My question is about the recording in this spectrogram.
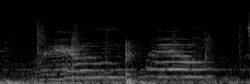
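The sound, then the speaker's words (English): A cat on a ranch meows twice in a row, each call long and drawn out with a wavering pitch, clear over a low background rumble. “I love hearing my animals, especially my cat.”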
